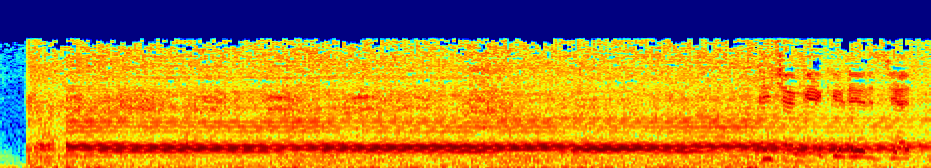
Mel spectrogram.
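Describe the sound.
A motorized insecticide spray machine, used against dengue mosquitoes, runs with a steady, loud mechanical drone and a strong tonal hum that continues unbroken for about seven seconds, with slight wavering near the end.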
